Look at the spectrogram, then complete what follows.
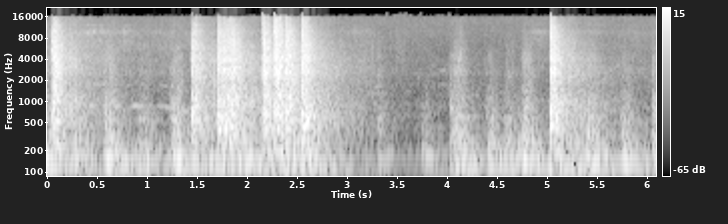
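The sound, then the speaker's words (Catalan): Firecrackers on a fire-breathing dragon effigy, set off at a Sant Bartomeu festival, burst in a rapid, irregular string of loud cracks and pops, with short gaps between volleys and faint voices in the background. “I llàstima que no tenim una càmera de fotos, però la imatge de l'alcalde i alguns regidors tapant-se del foc del drac amb unes cadires de plàstic té doncs, una certa gràcia.”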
